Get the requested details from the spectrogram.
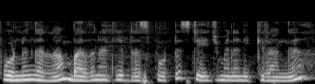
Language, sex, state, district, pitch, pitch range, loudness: Tamil, female, Tamil Nadu, Nilgiris, 200 Hz, 185-215 Hz, -17 LUFS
